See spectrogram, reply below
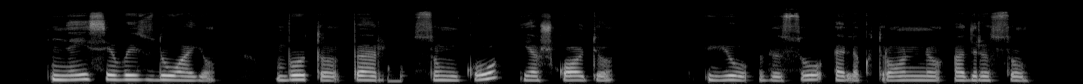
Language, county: Lithuanian, Vilnius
